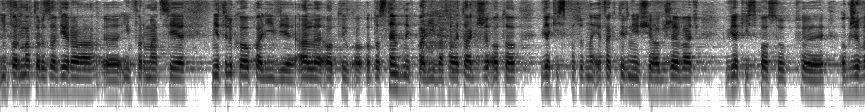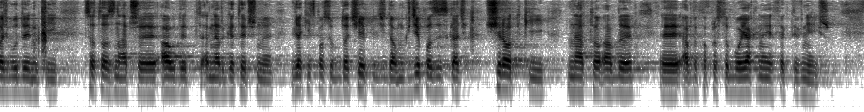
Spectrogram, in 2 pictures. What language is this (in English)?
Polish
